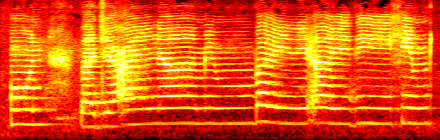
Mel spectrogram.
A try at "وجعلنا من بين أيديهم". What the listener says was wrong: വജഅൽന ജീമിന് ഫത്ഹാണുള്ളത്. വജഅൽന എന്ന് ഓതുമ്പോൾ ജീം സുക്കൂനോടെ ഉച്ചരിക്കുന്ന പോലെയാണ്. വജഅൽന എന്ന് പറയുമ്പോൾ ഈ ജഅൽന എന്ന വാക്കിനെ അത് മാദിയാണ്. ഇതിന് അംർ ഹാദിറിൻ്റെ പദമാക്കി ഉച്ചരിക്കുന്നത് പോലെ ആയിപ്പോകും.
